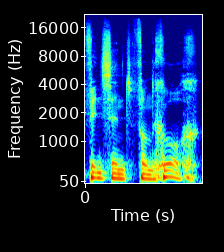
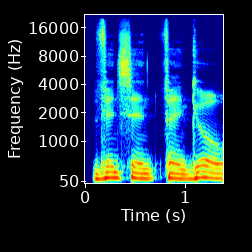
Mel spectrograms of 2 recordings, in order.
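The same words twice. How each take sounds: First: The name is pronounced with Dutch sounds. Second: The name is pronounced with English sounds.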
